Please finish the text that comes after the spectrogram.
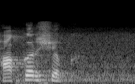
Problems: none marked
